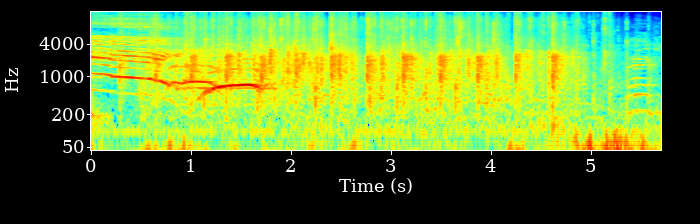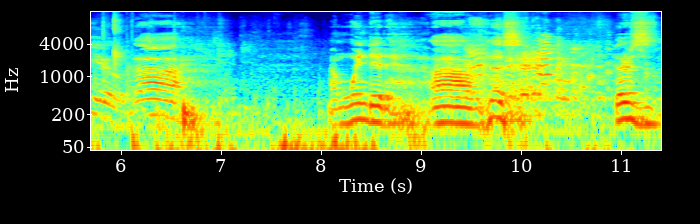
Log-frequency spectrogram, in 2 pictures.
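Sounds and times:
audience applause for a comedian: 0.0s - 7.4s
laughter: 0.0s - 7.4s, 9.1s - 11.4s
speech: 8.4s - 10.3s, 10.9s - 11.4s.

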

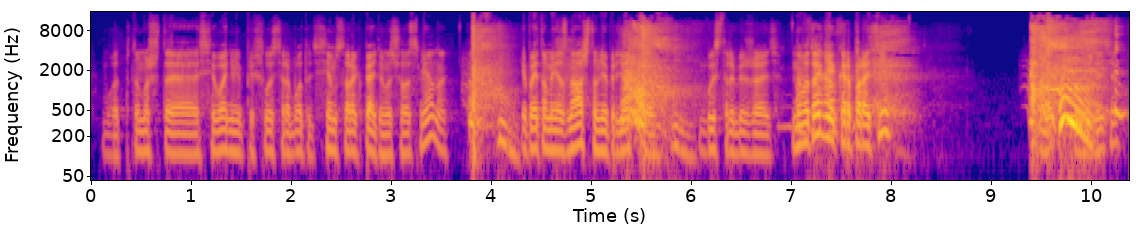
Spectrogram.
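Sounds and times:
speech: 0.1s - 8.3s, 9.7s - 10.3s
loud sneeze from a person with a cold: 3.8s - 4.3s, 5.3s - 6.2s, 9.4s - 10.3s.

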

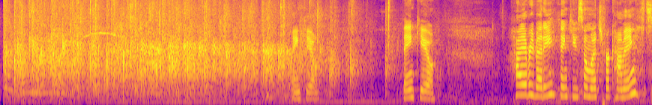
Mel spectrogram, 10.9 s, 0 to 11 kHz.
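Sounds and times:
crowd applauding: 0.0s - 6.7s
speech: 4.9s - 5.4s, 6.7s - 7.4s, 8.6s - 10.8s.

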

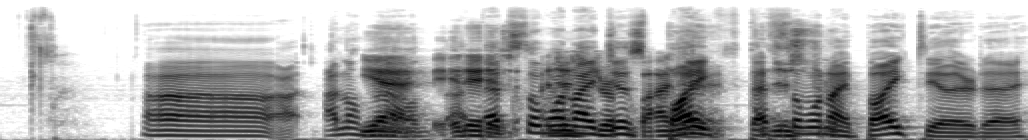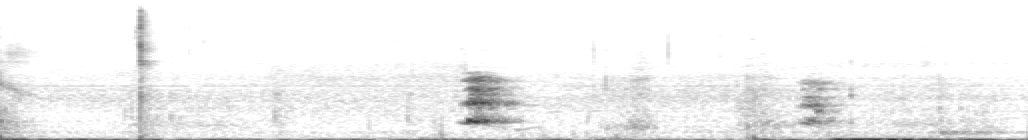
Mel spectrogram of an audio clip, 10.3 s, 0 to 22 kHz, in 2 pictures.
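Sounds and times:
faint hum: 0.1s - 10.2s
speech: 0.7s - 5.2s
laughter: 1.8s - 4.2s
dog barking: 7.4s - 7.8s, 9.1s - 9.4s.

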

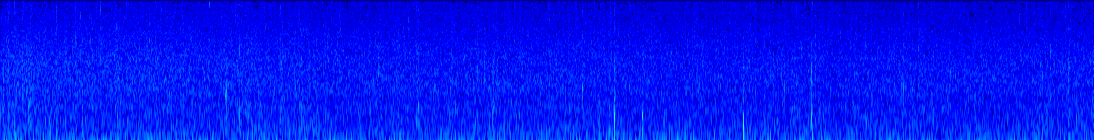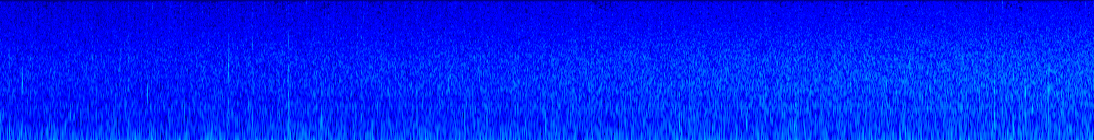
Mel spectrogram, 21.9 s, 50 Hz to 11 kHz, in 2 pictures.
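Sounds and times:
soft rain falling: 0.0s - 21.8s.

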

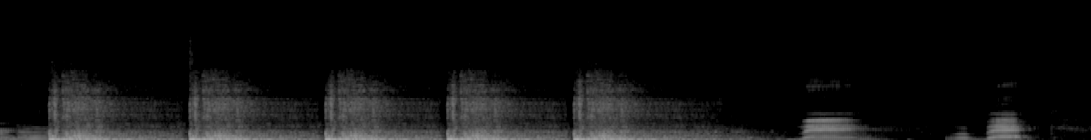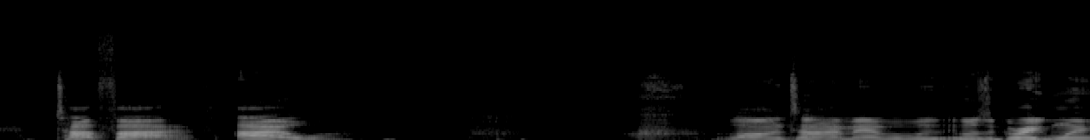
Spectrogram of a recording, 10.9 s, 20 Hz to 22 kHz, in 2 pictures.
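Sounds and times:
gunshot sound effects with long decay: 0.2s - 4.0s
speech: 4.0s - 7.2s, 9.0s - 10.8s.

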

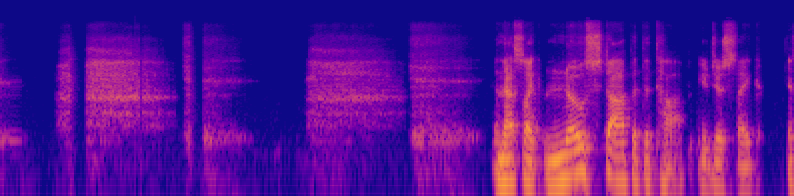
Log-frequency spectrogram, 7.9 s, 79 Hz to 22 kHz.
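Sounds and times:
person demonstrating circular breathing with airy inhales and exhales: 0.0s - 4.9s
speech: 4.9s - 7.9s.

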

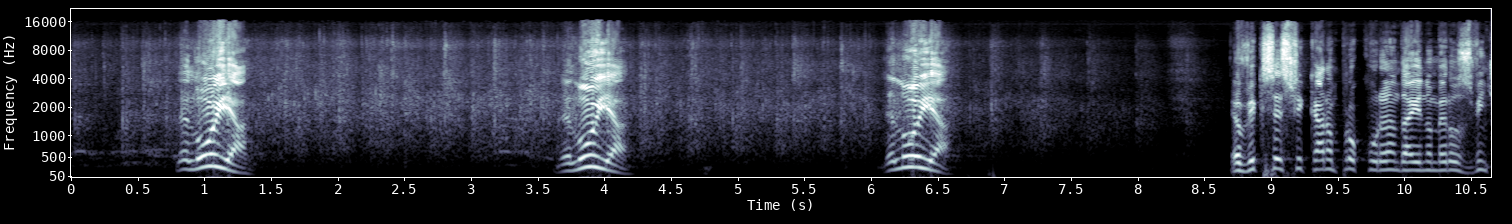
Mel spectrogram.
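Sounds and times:
large crowd applauding: 0.0s - 8.5s
speech: 0.8s - 1.4s, 3.6s - 4.3s, 6.1s - 6.7s, 8.7s - 10.6s.

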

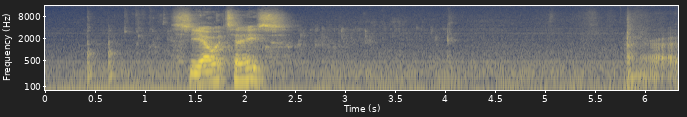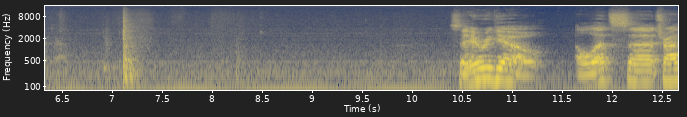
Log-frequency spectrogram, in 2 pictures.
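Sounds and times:
speech: 1.3s - 2.5s, 10.4s - 12.6s
remineralized mold-free coffee pouring into a cup: 2.0s - 4.2s.

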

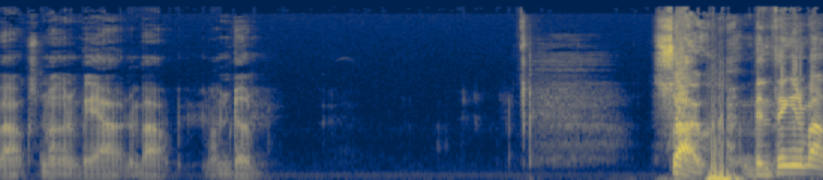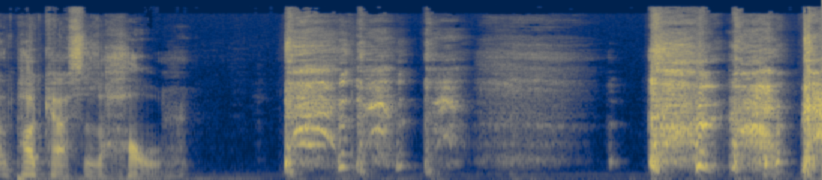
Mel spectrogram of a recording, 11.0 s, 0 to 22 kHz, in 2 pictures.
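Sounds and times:
speech: 0.0s - 1.8s, 4.4s - 6.8s
wheezy breath in: 3.5s - 4.2s, 8.7s - 9.6s
person coughing harshly: 7.4s - 8.7s, 9.7s - 10.9s.

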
